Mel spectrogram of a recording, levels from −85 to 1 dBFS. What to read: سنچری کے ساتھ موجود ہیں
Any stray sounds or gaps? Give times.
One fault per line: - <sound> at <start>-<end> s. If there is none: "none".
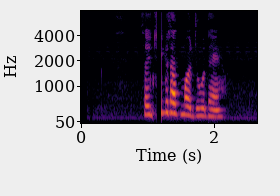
- dropout at 1.1-1.2 s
